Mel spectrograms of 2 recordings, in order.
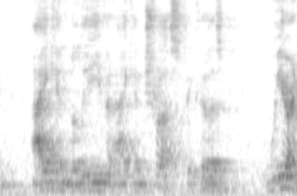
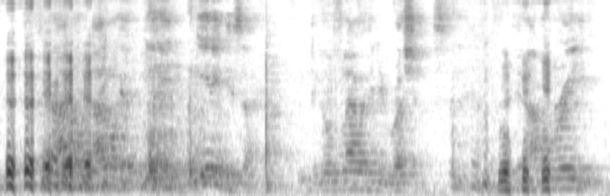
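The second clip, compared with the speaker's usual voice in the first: laughing protest; 2 semitones higher, 13 dB louder than usual. Retold or imitated. Marine refusing a mentor, laughing loudly. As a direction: laugh through a stubborn no.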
